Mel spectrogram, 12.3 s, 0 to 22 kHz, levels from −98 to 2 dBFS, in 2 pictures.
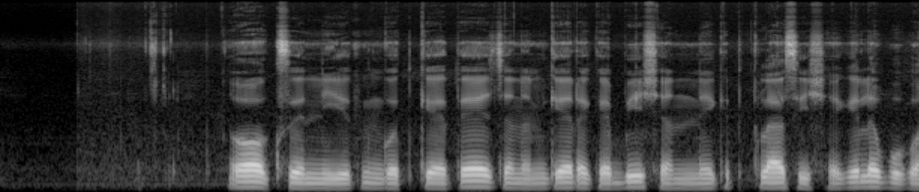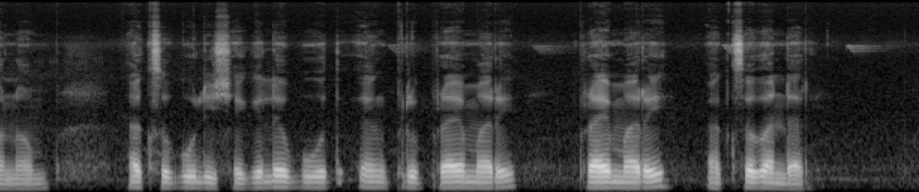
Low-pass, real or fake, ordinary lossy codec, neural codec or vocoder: none; real; none; none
